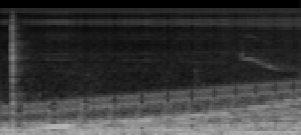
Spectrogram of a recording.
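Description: Film soundtrack effect: a siren-like tone of several pitches gliding slowly upward together over a steady low hum, with a click just after the start.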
